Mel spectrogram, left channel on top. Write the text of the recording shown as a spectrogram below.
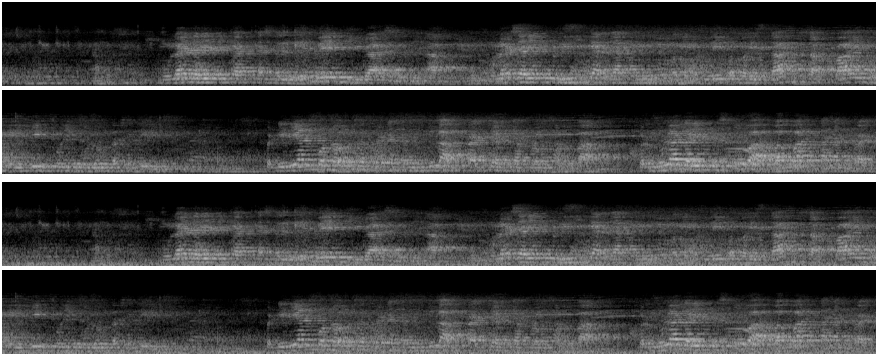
mulai dari tingkat SLDP hingga SLTA, mulai dari pendidikan yang mengikuti pemerintah sampai memiliki kurikulum tersendiri. Pendirian pondok pesantren Nahdlatul Kerajaan Jamplong Sampang bermula dari peristiwa babat tanah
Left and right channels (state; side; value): noise; right; rumble, 8 dB below the sound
